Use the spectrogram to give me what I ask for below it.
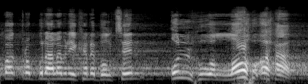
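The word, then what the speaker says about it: قُلْ هُوَ: রাব্বুল আলামীন এখানে বলছেন কুলহু আল্লাহু আহাদ এখানে কফ দিয়ে পড়ছেন কিন্তু অনেকেই ভুল করে উচ্চারণ সঠিক না হওয়ার কারণে তারা পড়ে কাফ দিয়ে কুলহু আল্লাহ ক শব্দের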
